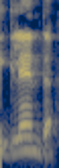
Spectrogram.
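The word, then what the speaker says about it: Glinda: اسم جليندا غلط فبتعطي وبتقول له لا مش عشان انت معزه يعني تنطق اسمي غلط انا اسمي جليندا وهنا ديلمون بيقول للطلاب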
